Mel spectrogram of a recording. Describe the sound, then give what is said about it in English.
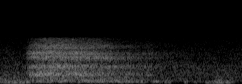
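A deep inhalation drawn into the diaphragm during a singer's breathing exercise: one long, breathy intake that swells quickly, holds and then slowly fades, soft and airy with no voice. “I breathe in the breath of God and take it right into the diaphragm.”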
